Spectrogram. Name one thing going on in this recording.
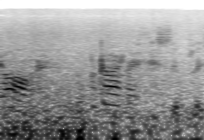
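Waves crash against a shore.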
